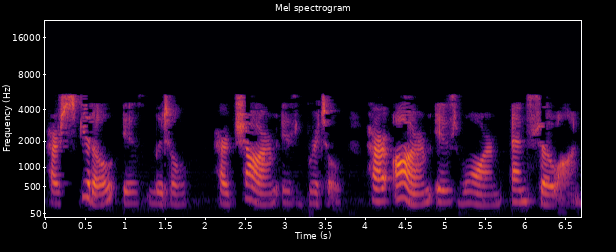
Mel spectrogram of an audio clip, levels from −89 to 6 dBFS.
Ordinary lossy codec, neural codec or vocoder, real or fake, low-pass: MP3, 24 kbps; none; real; 5.4 kHz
